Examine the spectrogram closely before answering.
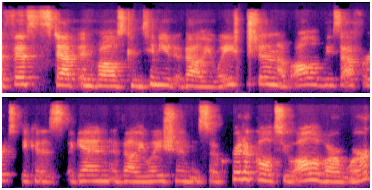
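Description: A woman's somewhat breathy voice at a moderate pace, with fairly even intonation and hardly any pauses, against a quiet background. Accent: American. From USA. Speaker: public health researcher; public presenter. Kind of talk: conference presentation. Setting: online video conference. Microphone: video call.

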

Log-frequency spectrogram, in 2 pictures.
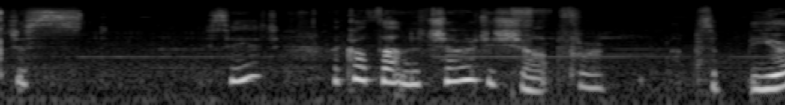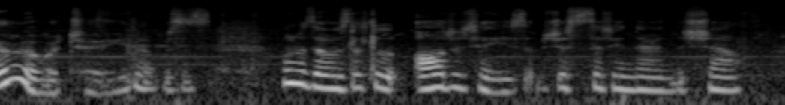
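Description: The speaker's pitch swings very widely and the loudness rises and falls sharply. The pace is moderate, with faint music in the background. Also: woman. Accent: Irish. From Ireland. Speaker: smallholder vlogger. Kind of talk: casual walk-and-talk vlog. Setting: outdoors. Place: garden. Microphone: phone near.

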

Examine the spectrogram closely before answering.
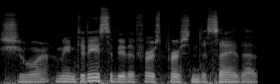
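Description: Over light background noise, a man delivers his lines fairly quickly, his intonation fairly even. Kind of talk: interview answer. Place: meeting room.

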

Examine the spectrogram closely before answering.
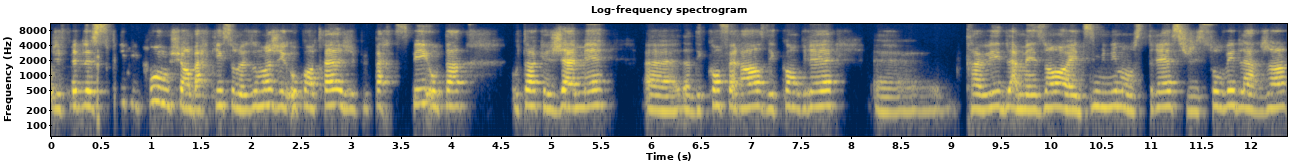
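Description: Against a quiet background, a woman talks in a normal speaking voice at a moderate pace with fairly even intonation. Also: fairly high pitch for a woman. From El Salvador. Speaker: union leader; panelist. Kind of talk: webinar talk. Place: home room. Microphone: video call.

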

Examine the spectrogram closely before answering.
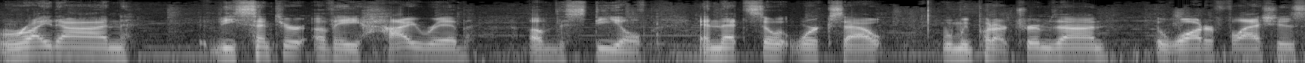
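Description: A man's flat, monotone delivery at a fairly slow pace and very even loudness, with faint music in the background. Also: dry sound with no echo. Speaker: builder contractor. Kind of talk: tutorial. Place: open country. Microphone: helmet.

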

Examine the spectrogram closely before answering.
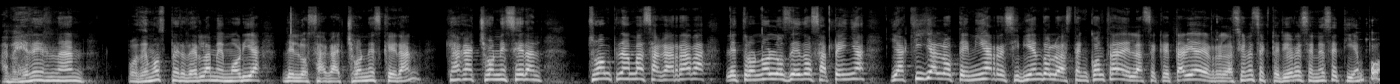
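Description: A man speaks with a high pitch and lively intonation. His loudness stays very even against a quiet background. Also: moderate pace. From Mexico City. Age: 40s. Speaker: businessman and fashion expert; talk show guest. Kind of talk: interview. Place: studio.

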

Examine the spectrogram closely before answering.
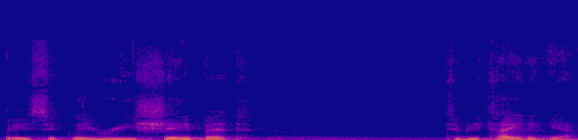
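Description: The voice is somewhat breathy, with a dark, mellow tone and fairly even intonation. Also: man. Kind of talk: casual tutorial commentary. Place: garage. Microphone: phone near.

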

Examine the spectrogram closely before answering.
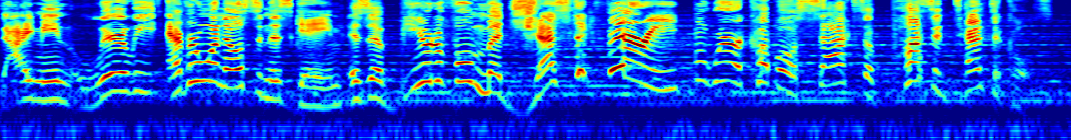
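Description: Over clear music in the background, a man with an extremely high pitch speaks in a raised, projected voice at a moderate pace. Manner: whiny, defensive.

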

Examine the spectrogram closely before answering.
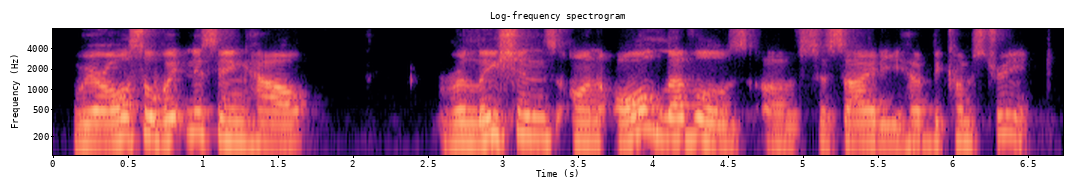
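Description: Over a quiet background, a man with a Canadian accent talks at a fairly slow pace, his high pitch showing ordinary variation. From Calgary, Canada; Canada. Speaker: imam. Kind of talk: prepared speech. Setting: online video conference. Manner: formal. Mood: earnest, measured. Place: office. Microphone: video call.

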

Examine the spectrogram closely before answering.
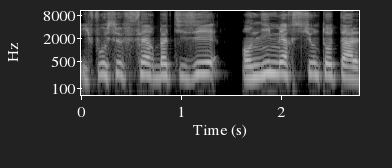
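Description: A woman's voice comes through dry and close with no echo, in a very clean recording over a silent background. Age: 60s. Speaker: religious video blogger. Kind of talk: video monologue. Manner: halting.

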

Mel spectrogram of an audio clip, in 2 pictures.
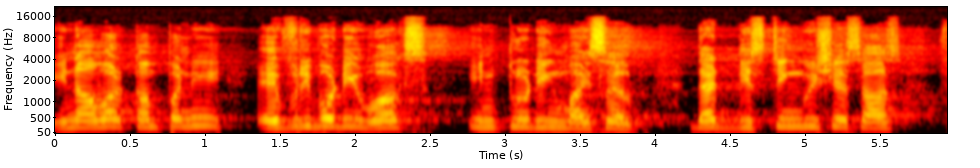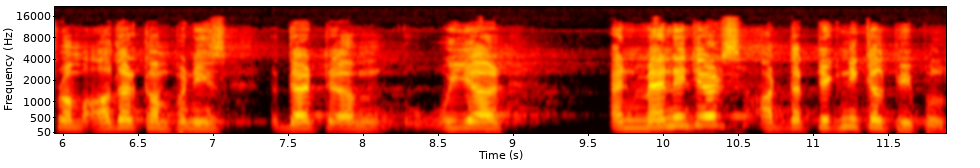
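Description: A man with a high voice speaks at a moderate pace and fairly even intonation, leaving long, frequent pauses against a quiet background. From India. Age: 70s. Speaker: business owner and engineer. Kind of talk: speech at a business networking event. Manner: halting. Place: hall. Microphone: podium.

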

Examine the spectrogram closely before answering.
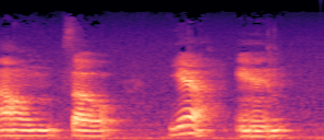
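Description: Audible room echo surrounds a woman whose voice sits very deep and low. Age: 20s. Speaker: vlogger. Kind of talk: casual vlog. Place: bathroom. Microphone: phone near.

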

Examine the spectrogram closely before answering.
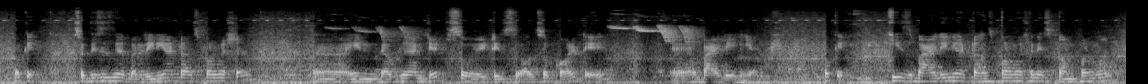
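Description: Over loud background noise, a man speaks with long, frequent pauses. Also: moderate pace. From India. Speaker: professor. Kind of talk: lecture. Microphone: webcam.

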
